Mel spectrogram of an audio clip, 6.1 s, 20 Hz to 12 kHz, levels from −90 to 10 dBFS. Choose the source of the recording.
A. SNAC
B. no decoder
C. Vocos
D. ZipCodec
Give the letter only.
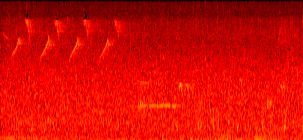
B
